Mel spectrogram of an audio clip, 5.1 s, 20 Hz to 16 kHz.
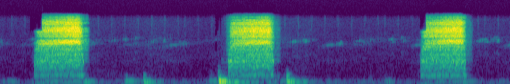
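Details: Wild barn owl chicks calling for food from their parents, Owl Box C, 11:48 pm, 24 May 2023; three long hoarse hisses spaced about two seconds apart, low knocking and shuffling noises in between.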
